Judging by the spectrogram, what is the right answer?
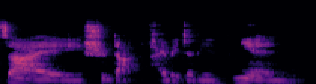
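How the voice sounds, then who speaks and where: Medium-pitched male speech at a very slow pace with ordinary pitch variation. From US Midwest (Indiana). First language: English (speaking Chinese). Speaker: medical student. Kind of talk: casual chat.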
